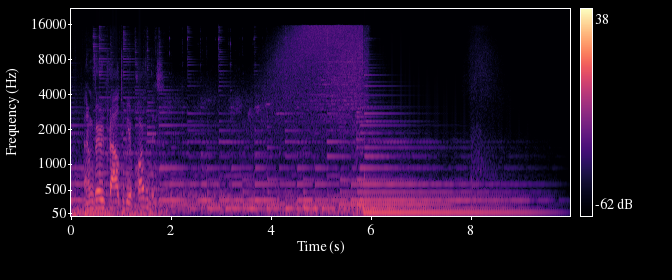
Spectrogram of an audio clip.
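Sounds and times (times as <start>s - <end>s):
high hiss: 3.7s - 6.1s.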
